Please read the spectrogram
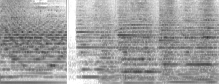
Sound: majestic chime plays

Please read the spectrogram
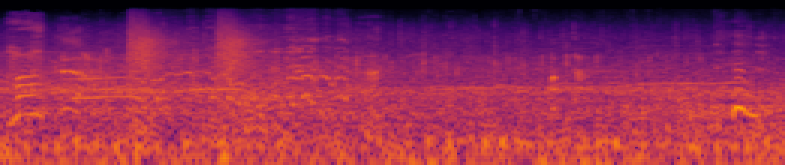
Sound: whip cracking; horses whinnying

